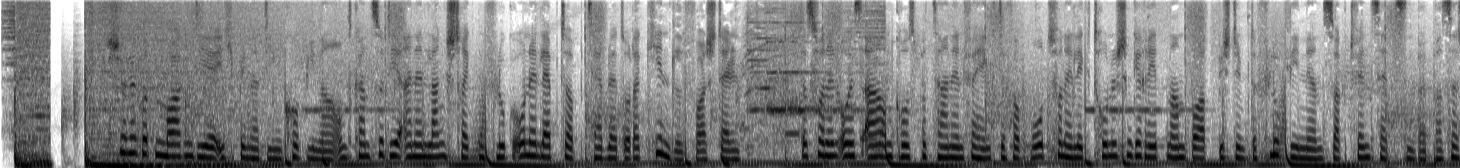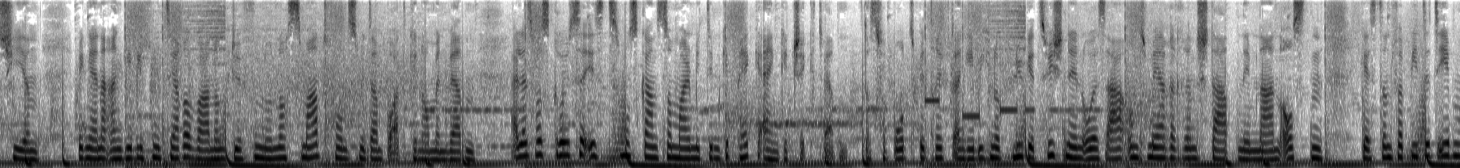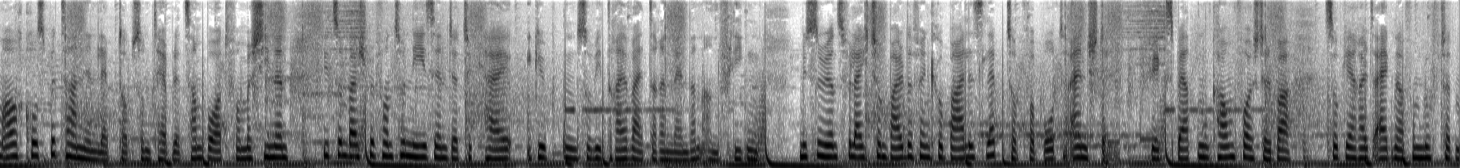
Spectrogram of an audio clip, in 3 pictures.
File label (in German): Interview auf Kronehit Radio; Austrian Wings; Laptopverbot an Bord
